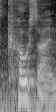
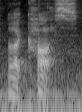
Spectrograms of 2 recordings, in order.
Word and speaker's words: cosine: so cosine is cos I pronounce this cosine not cuss or Coast's so this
